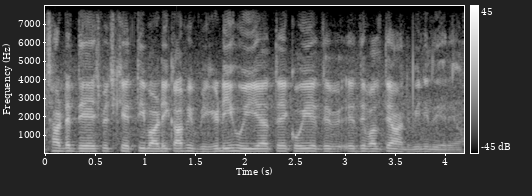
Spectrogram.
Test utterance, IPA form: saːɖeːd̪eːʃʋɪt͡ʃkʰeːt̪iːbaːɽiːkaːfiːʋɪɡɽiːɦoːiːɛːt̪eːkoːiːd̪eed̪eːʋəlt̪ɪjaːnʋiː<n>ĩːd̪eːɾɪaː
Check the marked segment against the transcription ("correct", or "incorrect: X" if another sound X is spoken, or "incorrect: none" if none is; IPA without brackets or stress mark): correct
